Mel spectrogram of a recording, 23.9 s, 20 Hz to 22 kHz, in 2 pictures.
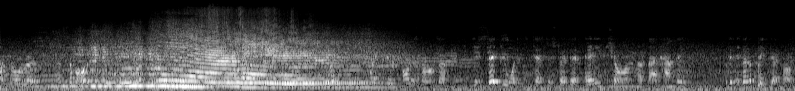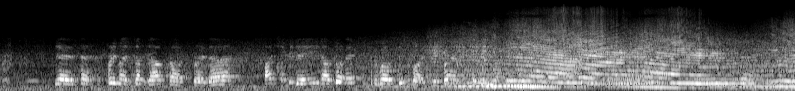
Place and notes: Castle Donington, UK - British Motorcycle Grand Prix 2002 ... 250 ...
British Motorcycle Grand Prix 2002 ... 250 qualifying ... one point stereo mic to minidisk ... commentary ... time optional ...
